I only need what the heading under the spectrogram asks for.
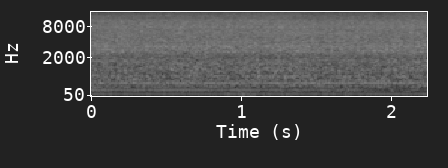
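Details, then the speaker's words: Pool pump after opening the winterized skimmers, west skimmer valve now fully open: an even, steady rushing hum with a constant low drone and no surging or gurgling. The pump has caught prime and has stabilized. "the valve is open fully. Give that a couple of seconds there. And it looks like it's stabilized."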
